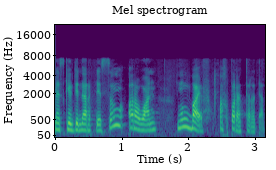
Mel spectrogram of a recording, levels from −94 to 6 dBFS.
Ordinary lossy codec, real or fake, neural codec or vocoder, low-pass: none; fake; codec, 16 kHz, 2 kbps, FreqCodec, larger model; 7.2 kHz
